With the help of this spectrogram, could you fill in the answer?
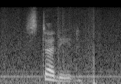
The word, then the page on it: studied: American English; /ˈstʌd.id/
